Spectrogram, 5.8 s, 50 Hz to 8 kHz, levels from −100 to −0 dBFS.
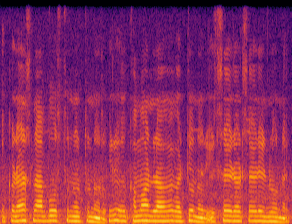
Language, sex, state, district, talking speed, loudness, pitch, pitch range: Telugu, female, Telangana, Karimnagar, 155 wpm, -16 LUFS, 170 Hz, 160-180 Hz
